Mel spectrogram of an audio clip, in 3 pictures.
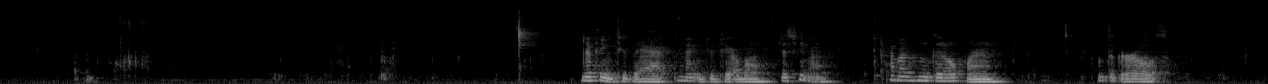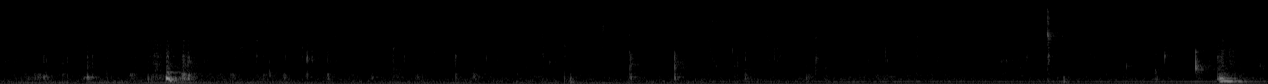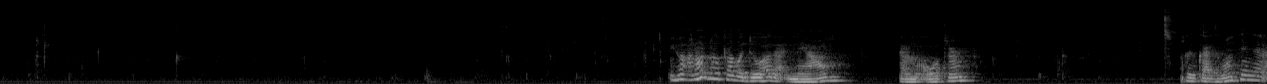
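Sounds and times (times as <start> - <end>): chewing soft food: 0.2 - 5.8, 10.0 - 32.1, 35.0 - 37.2
wet mouth clicks: 5.0 - 5.5.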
